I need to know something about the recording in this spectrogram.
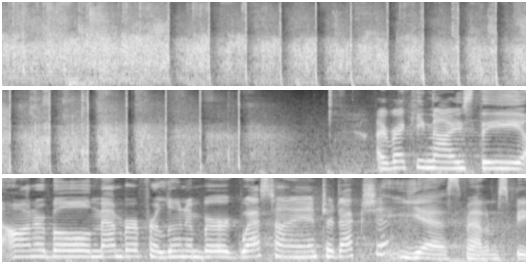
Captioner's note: applause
